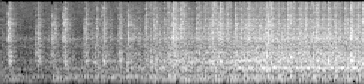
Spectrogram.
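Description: A sewing machine stitches along the seam allowance of a prom gown in tricky fabric, a close steady mechanical hum that gradually grows louder and denser, with no talk.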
